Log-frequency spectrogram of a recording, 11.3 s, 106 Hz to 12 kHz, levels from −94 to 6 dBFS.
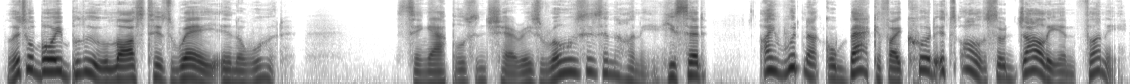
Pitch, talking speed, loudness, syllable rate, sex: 155 Hz, 170 wpm, -20 LUFS, 4.0 syllables/s, male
